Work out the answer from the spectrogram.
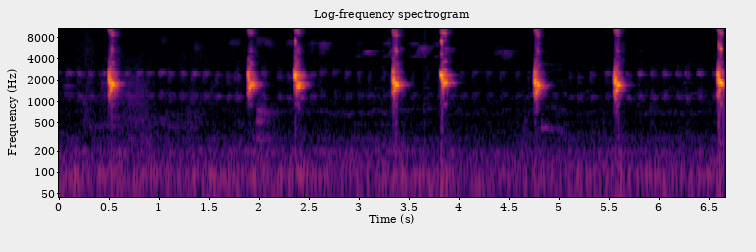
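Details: Yellow-vented bulbul (Pycnonotus goiavier) basic call used to lure bulbuls, short, harsh chipping notes at an uneven pace, about eight in under seven seconds, over a faint thin whistle; otherwise quiet.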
